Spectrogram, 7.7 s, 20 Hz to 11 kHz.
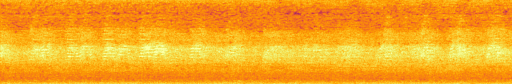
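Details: Achasan grass insects, S20 Ultra recording: an unbroken high ringing chorus throbbing softly about twice each second, with a thinner, even higher band of sound and light background hum.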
